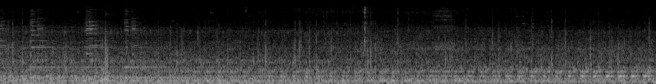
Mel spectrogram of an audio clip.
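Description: Level-crossing mechanical bells ringing steadily while a ČD M 152.0 diesel railcar rolls over the crossing and away, its wheels clicking over the rail joints in the first second or so.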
